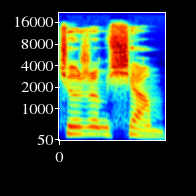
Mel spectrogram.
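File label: "чӧжӧм сям" Komi, female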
